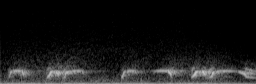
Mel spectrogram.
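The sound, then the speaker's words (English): A series of short owl hoots, calls of spotted or barred owls captured by an audio recorder in the northern Sierra Nevada, repeat in quick bursts, hollow and mid-pitched, over faint background hiss with no one speaking. “And then they listened for 2 years, collecting the faint calls of spotted owls and barred owls, too.”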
